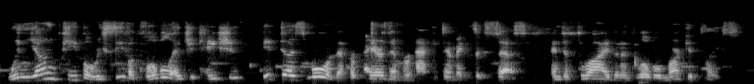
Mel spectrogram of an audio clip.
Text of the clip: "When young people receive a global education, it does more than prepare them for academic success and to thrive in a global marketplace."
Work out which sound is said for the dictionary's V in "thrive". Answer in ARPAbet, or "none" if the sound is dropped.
V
